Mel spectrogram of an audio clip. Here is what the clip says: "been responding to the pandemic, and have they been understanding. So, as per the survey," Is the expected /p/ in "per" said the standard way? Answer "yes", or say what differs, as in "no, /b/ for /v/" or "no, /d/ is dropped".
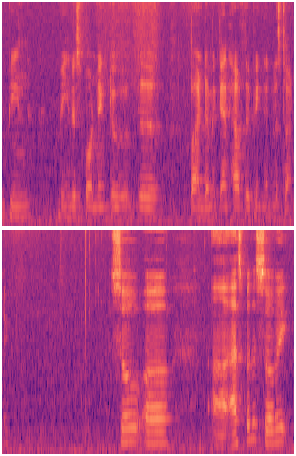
no, /f/ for /p/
